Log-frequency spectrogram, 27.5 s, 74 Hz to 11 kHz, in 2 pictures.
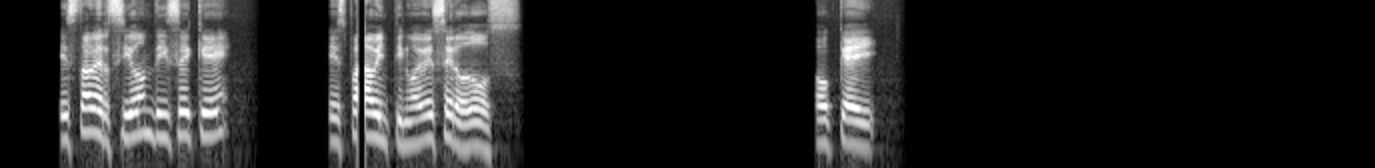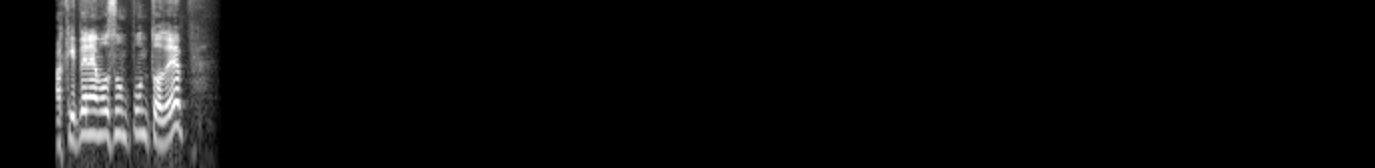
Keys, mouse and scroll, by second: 1.1-1.6 scroll up 1, 1.6-5.2 scroll up 1, 5.2-6.3 scroll up 1, 6.3-7.4 scroll up 1, 7.4-9.8 scroll up 1, 9.8-10.5 scroll up 1, 10.5-11.2 scroll up 1, 11.2-13.8 scroll up 1, 13.8-27.5 scroll up 1.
